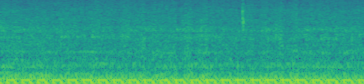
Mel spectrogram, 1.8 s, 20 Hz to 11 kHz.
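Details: 1995 Jeep Wrangler YJ after no-start repair with new ignition coil installed: steady, even idle with regular low exhaust pulses and no misses or knocks; runs normally, muffler damaged possibly by backfire.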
